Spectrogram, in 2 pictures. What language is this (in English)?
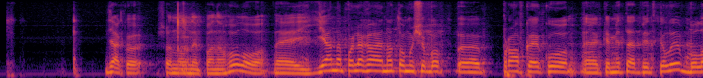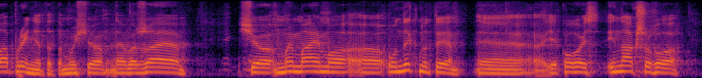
Ukrainian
